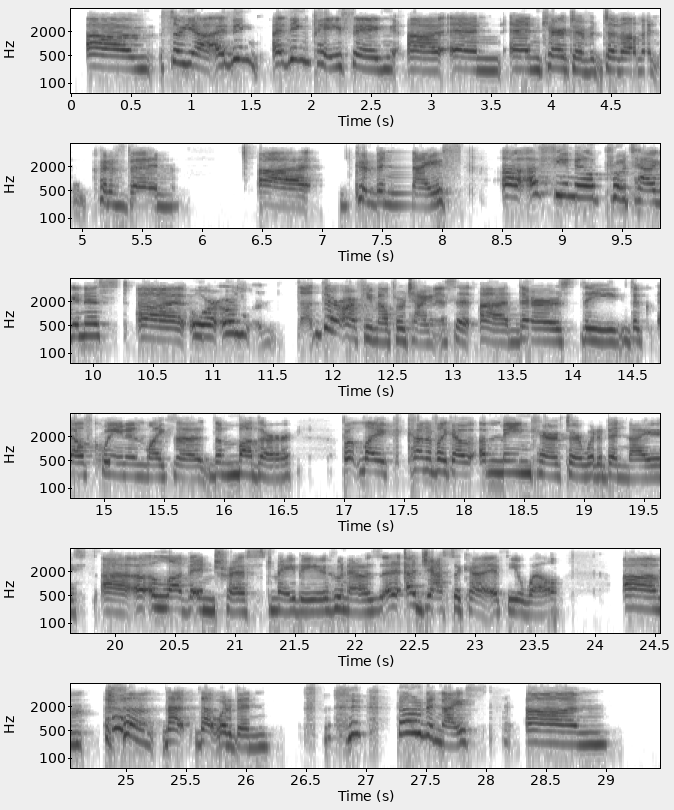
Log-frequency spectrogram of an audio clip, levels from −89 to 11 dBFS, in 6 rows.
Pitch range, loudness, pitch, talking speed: 210-275 Hz, -19 LUFS, 235 Hz, 165 wpm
